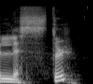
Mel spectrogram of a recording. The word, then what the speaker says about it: Leicester: Um, ehm, Eller lester og så skrives det Leicester.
